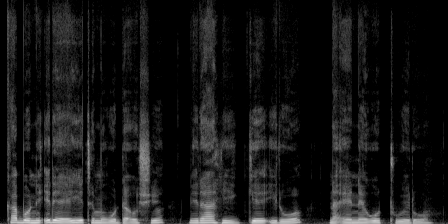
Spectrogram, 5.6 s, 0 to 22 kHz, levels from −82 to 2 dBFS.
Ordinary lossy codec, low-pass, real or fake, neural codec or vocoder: none; none; fake; vocoder, 44.1 kHz, 128 mel bands, Pupu-Vocoder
